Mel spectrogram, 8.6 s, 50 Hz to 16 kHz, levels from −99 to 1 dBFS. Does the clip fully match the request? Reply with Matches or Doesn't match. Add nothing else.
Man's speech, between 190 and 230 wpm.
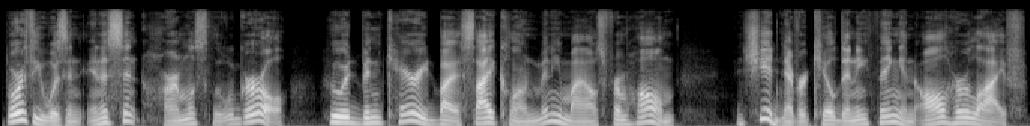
Matches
